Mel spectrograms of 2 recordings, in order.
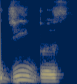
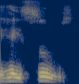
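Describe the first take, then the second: First: "Jeebus" with an English JEE at the front; English pronunciation. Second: "Jesus" said hey-SOOS; Spanish pronunciation. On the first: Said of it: "Like in English, they say". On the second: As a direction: say "Jesus" the Mexican way, breathy H and stressed SOOS. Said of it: "Mexico, they say". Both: Shown as a demonstration.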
